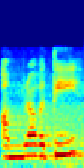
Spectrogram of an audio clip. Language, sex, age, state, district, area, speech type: Goan Konkani, female, 18-30, Goa, Quepem, rural, spontaneous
